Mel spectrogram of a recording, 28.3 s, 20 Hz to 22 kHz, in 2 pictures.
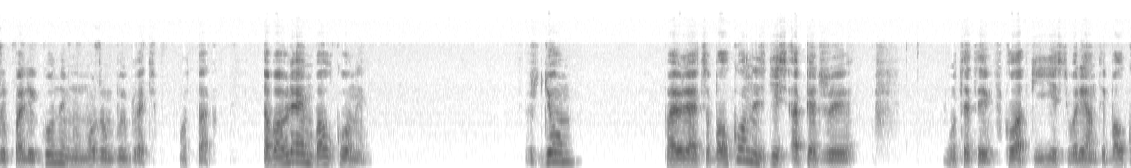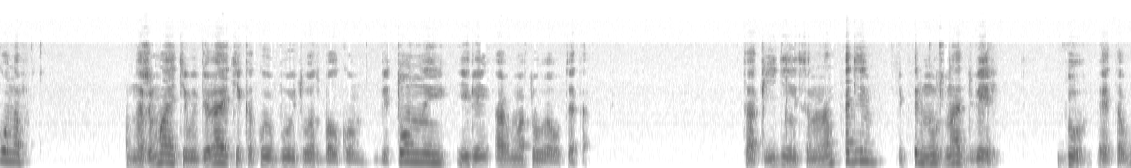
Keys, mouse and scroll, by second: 0.2 shift+click, 1.7 shift+click, 4.0 click, 11.2 click, 18.3 scroll up 2, 18.7 middle click, 19.9 middle click, 22.4-22.8 scroll down 2, 22.8 middle click, 23.9 KP_1, 26.0 click, 27.3 click.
